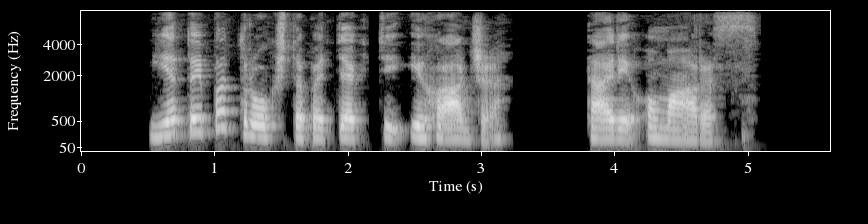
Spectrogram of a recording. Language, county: Lithuanian, Alytus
